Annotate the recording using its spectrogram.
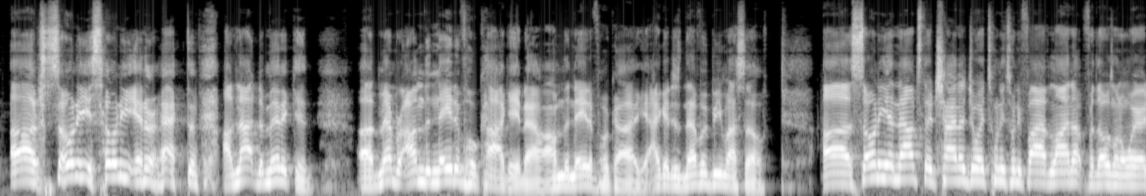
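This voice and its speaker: A young man riffing casually on gaming news during a live stream, mocking and profane, with bursts of laughter between comments. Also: on the high side. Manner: animated, profane, mocking banter.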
